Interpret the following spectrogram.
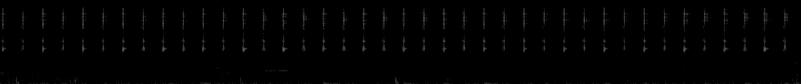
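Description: Game-show countdown clock ticking steadily and quickly, about five faint, high ticks a second: the contestants' answer timer running down.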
